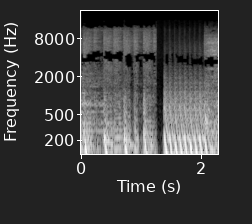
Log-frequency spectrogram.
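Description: Old-school acid and hardcore techno from a 1994 DJ mix, played from a cassette. A fast, pounding kick drum drops out for an instant about a second and a half in, then comes back as a rapid kick-drum roll.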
